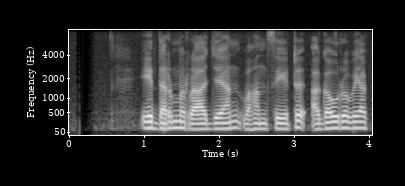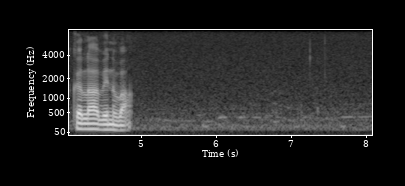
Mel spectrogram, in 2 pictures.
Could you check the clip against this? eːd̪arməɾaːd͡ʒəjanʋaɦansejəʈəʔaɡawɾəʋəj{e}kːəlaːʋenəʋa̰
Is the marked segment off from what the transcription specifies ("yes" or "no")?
yes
